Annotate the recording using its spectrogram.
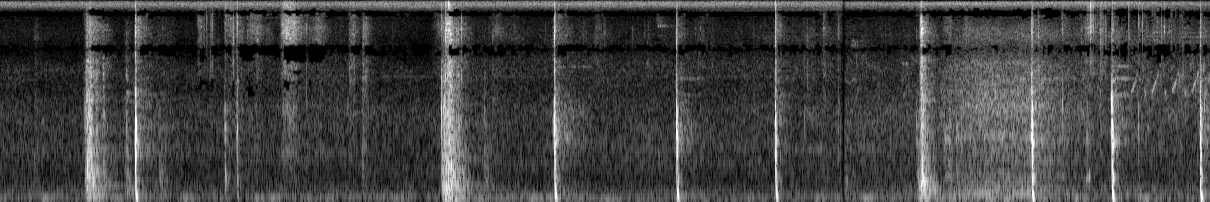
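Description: Basketball being bounced on the ground: single sharp bounces about once a second, with a longer pause in the first few seconds.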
